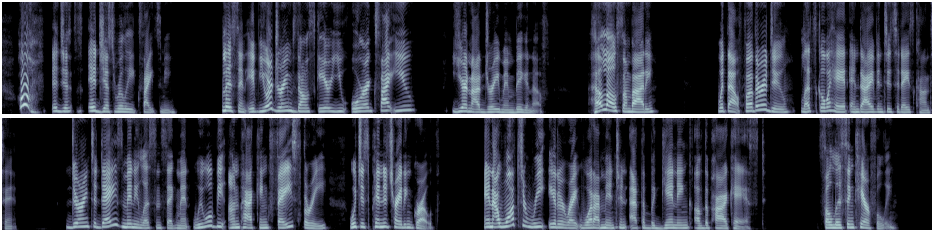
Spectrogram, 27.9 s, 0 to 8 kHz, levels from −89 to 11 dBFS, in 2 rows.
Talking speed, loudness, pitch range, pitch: 145 wpm, -18 LUFS, 185-250 Hz, 210 Hz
